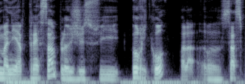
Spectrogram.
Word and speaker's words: Eurico: D'une manière très simple, je suis Eurico. Voilà, ça se prononce Eurico. Mais j'accepte Eurico.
